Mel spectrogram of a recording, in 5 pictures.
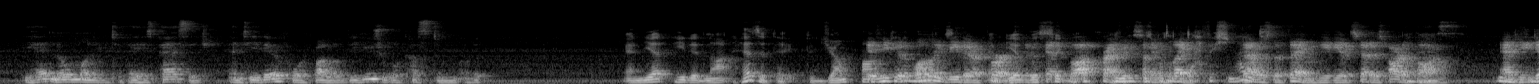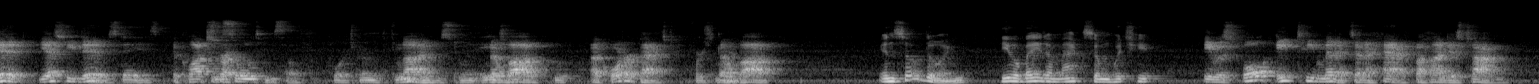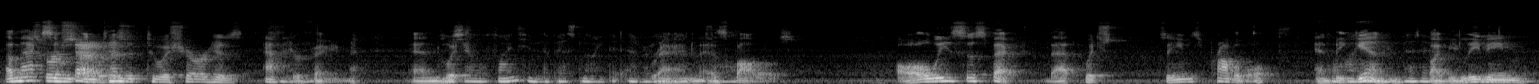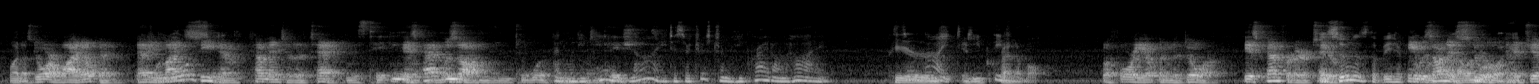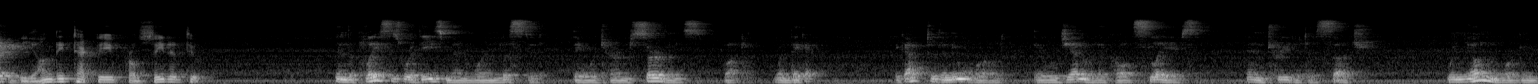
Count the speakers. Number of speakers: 4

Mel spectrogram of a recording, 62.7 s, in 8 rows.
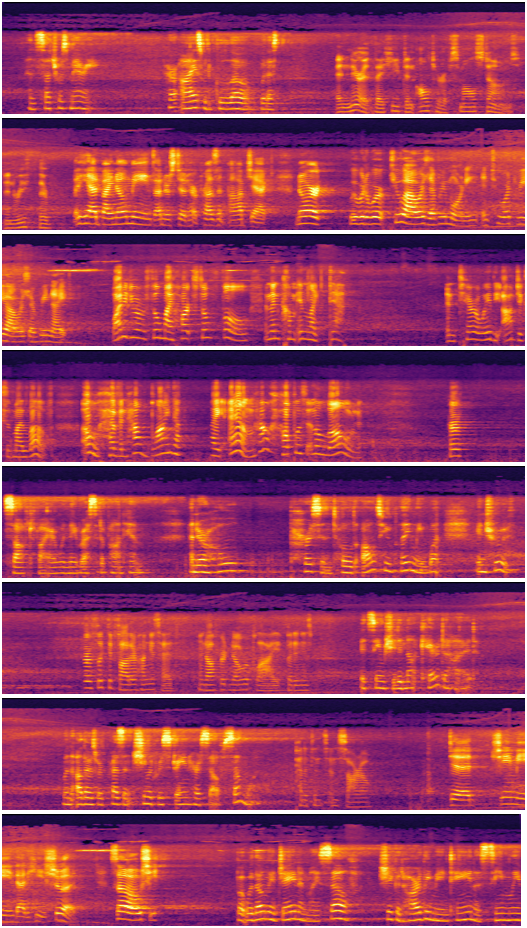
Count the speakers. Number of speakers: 5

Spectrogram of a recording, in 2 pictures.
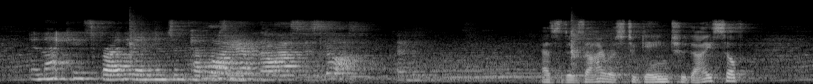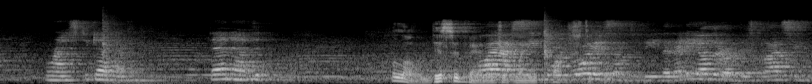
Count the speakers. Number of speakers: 3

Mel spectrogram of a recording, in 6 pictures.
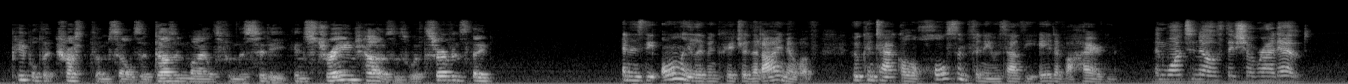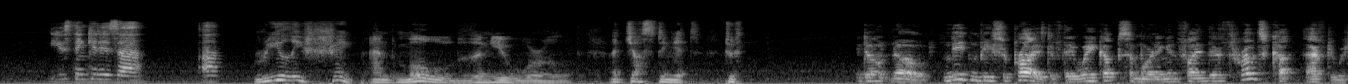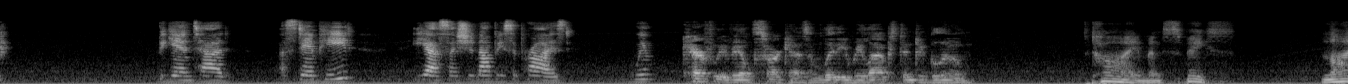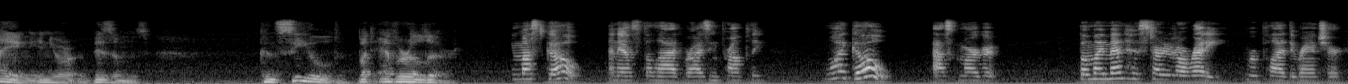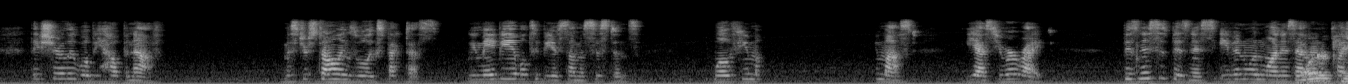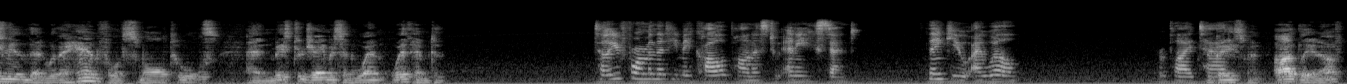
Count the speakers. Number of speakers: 4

